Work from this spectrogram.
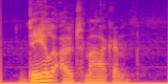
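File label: "deel uitmaken", Dutch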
